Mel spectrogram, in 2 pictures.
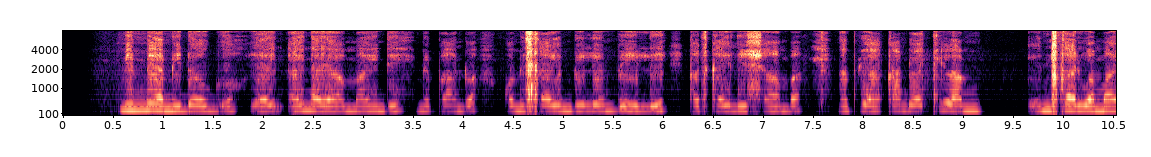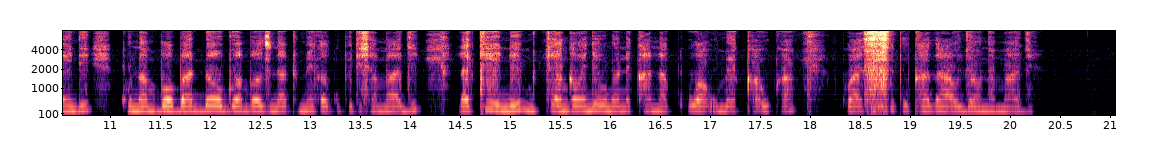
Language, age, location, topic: Swahili, 25-35, Nairobi, agriculture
